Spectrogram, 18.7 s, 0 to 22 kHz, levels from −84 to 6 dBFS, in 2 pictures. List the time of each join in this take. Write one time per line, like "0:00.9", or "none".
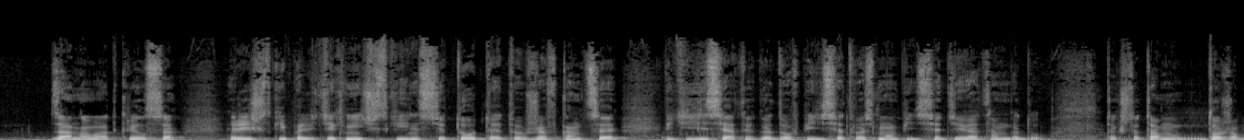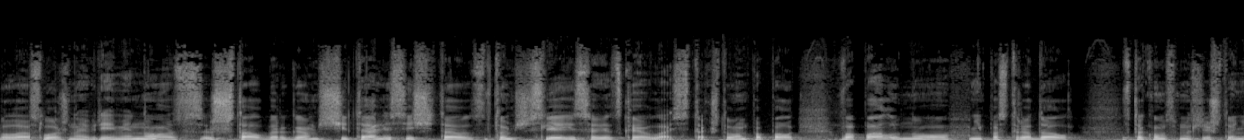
none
